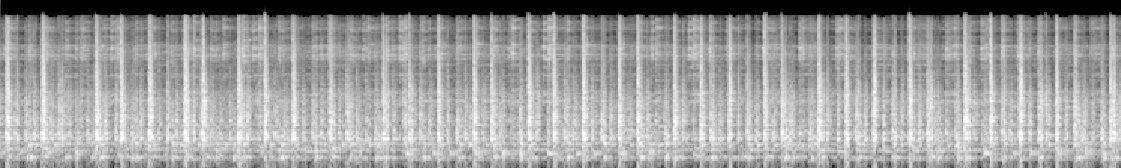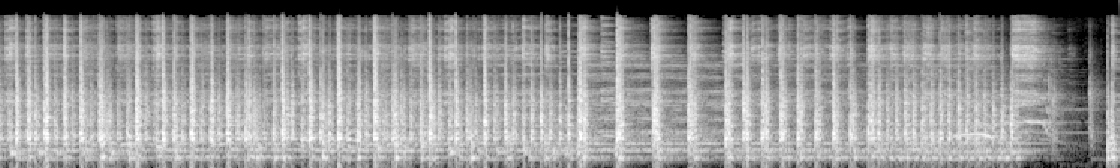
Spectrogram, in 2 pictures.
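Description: Shinkarimelam ensemble of chenda drums beaten with sticks, playing a dense, fast rhythm of strikes. The strokes thin out to more separated beats a few seconds before the end, and then the sound cuts off suddenly.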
